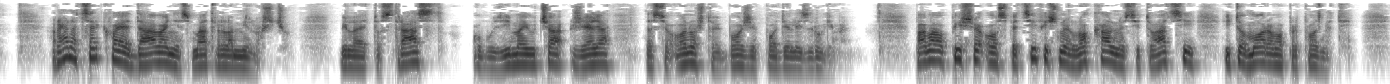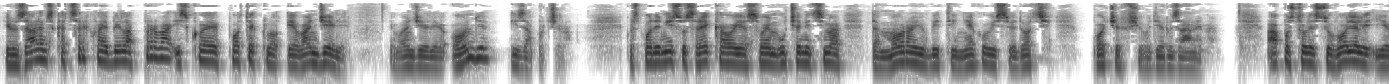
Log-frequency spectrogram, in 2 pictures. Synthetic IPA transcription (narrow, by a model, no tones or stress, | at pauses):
ɾʔaːnat̪sər̩kʋaje̞d̪aːʋaɲesmaːt̪ɾalamilo̞̰ʃt͡ɕu̥ | biːlˠaje̞t̪o̞ːst̪ɾaːst̪ | obuzimajut͡ɕaʒe̞ʎad̪̥ase̞̰ʔo̞no̞ːʃt̪ojebo̞ʒjepo̞d̪jelizd̪ɾuɡima | paʋaopiːʃe̞ʔo̞spe̞t̪sifit͡ʃno̞jlo̞kʰalˠno̞jsit̪uaːt̪sijiit̪o̞ːmo̞ːɾamo̞pɾepo̞znat̪i̥je̞ɾuzalemskat̪sr̩kʋaje̞biːlapr̩ʋaʔiskʰo̞jejepo̞t̪eklo̞jeʋand͡ʒeʎejeʋand͡ʒeʎeʔo̞ːnd̪je̞izapo̞̥t͡ʃḛlo | ɡ̥o̞spo̞d̪inisusɾe̞kaojesʋo̞jimut͡ʃe̞nit̪simad̪̥amo̞ːɾajubit̪iɲe̞ɡo̞ʋisʋʲje̞d̪o̞t̪si̥ | po̞t͡ʃefʃḭo̰d̪jeɾuzalema | a̰po̞st̪o̞lisuʋo̞ʎe̞lij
